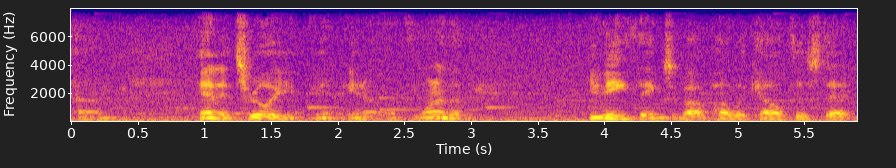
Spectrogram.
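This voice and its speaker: An older man answering interview questions in an office, speaking in a measured, halting way with pauses. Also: medium pitch, level tone. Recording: distant, muffled, music behind.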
